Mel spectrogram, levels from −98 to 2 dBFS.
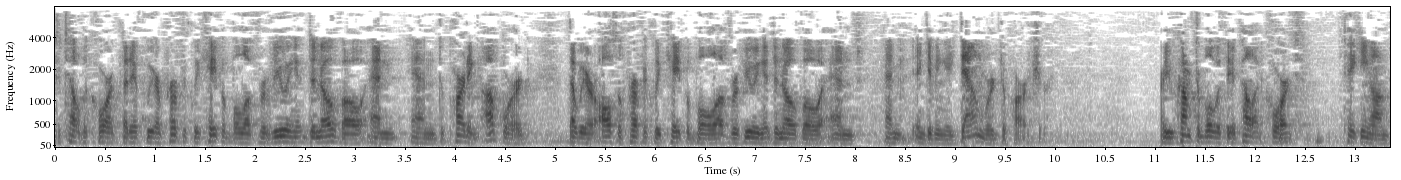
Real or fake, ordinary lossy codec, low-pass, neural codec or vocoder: real; MP3, 32 kbps; 7.2 kHz; none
